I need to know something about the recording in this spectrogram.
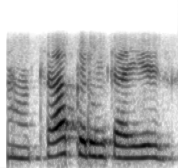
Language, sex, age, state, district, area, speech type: Hindi, female, 30-45, Uttar Pradesh, Prayagraj, rural, conversation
